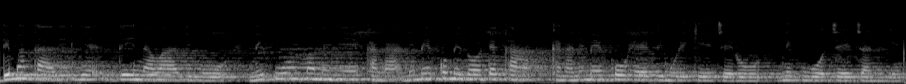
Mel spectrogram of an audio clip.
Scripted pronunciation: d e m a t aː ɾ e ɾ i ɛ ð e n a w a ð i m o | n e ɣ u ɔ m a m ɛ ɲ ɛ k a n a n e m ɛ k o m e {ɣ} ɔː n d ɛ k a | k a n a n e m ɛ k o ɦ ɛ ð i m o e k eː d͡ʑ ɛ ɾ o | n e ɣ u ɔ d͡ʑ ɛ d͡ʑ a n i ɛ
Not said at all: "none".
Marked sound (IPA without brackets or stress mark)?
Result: ð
